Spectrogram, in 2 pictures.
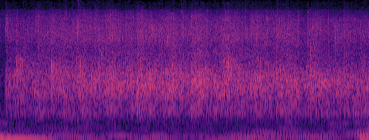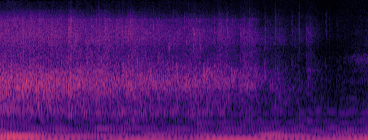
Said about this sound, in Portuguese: Pode aplaudir o Senhor.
